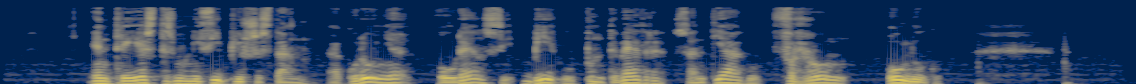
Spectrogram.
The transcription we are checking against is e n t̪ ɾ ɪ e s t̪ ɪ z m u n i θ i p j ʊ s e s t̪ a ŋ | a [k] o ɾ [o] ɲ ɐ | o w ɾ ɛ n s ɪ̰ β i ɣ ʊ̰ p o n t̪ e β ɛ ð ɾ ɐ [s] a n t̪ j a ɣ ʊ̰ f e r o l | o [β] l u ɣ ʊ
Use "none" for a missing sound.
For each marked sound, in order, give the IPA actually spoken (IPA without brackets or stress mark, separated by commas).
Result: k, u, s, w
